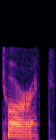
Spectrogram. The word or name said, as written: toric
